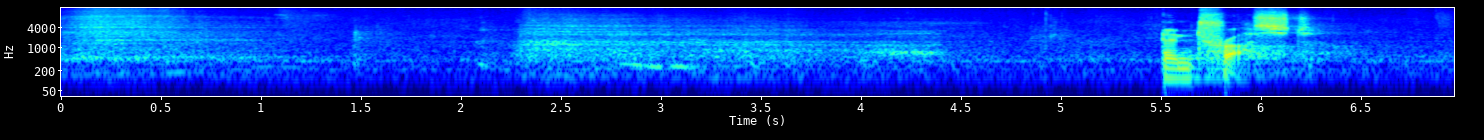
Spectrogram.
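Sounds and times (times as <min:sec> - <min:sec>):
person taking a deep breath: 0:00.0 - 0:01.1, 0:02.2 - 0:04.6.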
